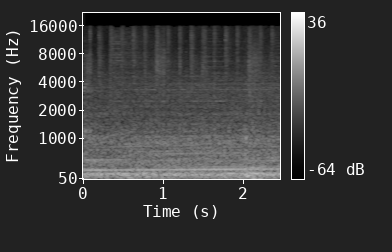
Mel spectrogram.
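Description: A 2020 Aston Martin DBX's exhaust note as the automatic gearbox downshifts on its own for engine braking, a steady, loud, close rumble with a continuous low drone and no talk.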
